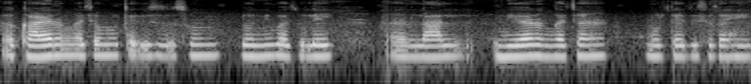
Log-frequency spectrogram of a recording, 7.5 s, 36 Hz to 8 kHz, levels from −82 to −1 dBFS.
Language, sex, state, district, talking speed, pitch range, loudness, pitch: Marathi, female, Maharashtra, Aurangabad, 110 wpm, 210-220 Hz, -20 LUFS, 215 Hz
